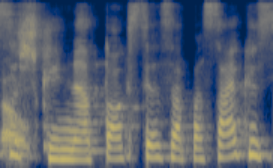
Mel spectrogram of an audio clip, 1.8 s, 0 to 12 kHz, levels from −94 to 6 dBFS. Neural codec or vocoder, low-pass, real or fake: autoencoder, 48 kHz, 128 numbers a frame, DAC-VAE, trained on Japanese speech; 10.8 kHz; fake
